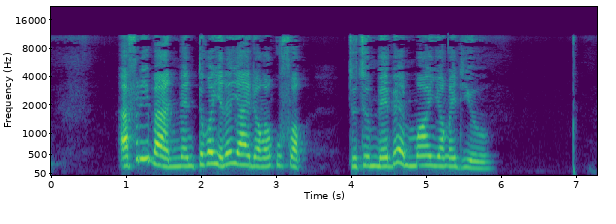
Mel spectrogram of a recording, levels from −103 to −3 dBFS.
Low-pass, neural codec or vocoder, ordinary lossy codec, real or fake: 10.8 kHz; none; AAC, 48 kbps; real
